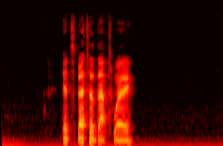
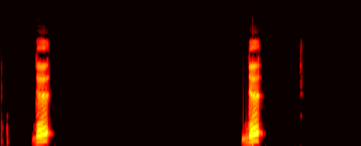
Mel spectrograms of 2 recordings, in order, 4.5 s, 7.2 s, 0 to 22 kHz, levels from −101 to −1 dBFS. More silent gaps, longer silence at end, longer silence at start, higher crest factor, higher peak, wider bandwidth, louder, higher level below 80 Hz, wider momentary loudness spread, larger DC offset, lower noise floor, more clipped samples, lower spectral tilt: second, none vs 1.10-4.83 s; second, 1.8 s vs 2 s; first, 1.25 s vs 0.7 s; about the same, 24 dB vs 24 dB; second, -20 dBFS vs -10 dBFS; first, 14.5 kHz vs 7.6 kHz; second, -40 LUFS vs -27 LUFS; first, -72 dBFS vs -78 dBFS; about the same, 9 LU vs 10 LU; neither; second, -76 dBFS vs under -90 dBFS; neither; about the same, -5 dB/octave vs -4 dB/octave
